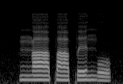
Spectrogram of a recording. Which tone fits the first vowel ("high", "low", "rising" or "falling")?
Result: low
